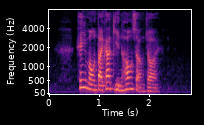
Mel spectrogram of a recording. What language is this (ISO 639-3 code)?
yue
